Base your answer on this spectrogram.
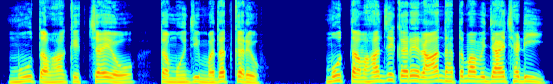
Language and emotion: Sindhi, angry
